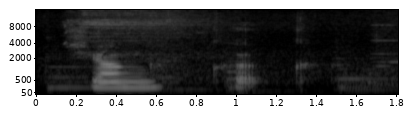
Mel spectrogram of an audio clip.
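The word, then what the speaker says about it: Jungkook: The other one is pronounced Jung Cook, like cookie.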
